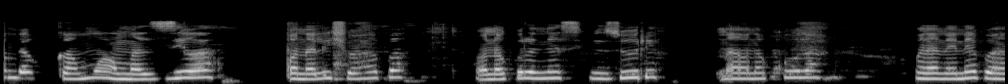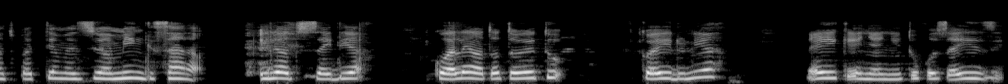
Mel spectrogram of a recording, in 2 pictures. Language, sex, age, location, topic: Swahili, female, 36-49, Wajir, agriculture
